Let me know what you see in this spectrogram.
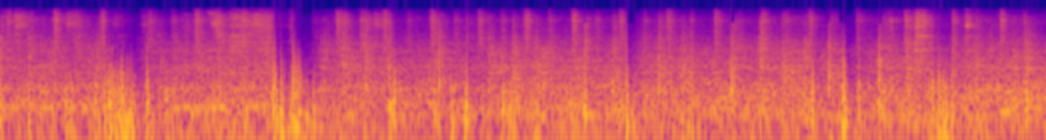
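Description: Train running along the track, heard from aboard: a steady rumble with the wheels clicking irregularly over the rail joints.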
